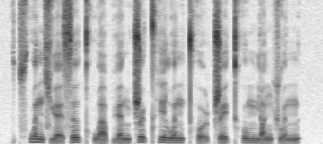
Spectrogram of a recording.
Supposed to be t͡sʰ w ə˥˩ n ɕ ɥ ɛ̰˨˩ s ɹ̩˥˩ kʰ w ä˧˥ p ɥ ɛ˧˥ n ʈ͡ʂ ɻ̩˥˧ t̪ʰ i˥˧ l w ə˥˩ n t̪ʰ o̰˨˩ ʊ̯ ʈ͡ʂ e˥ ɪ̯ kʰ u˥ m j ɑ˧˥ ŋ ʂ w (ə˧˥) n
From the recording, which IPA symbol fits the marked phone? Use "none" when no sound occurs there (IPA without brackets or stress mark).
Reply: ə˧˥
